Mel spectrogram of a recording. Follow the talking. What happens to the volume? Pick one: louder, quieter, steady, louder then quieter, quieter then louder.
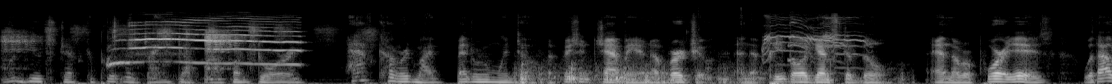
louder.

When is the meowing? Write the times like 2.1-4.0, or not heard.
1.1-3.0, 7.4-8.8.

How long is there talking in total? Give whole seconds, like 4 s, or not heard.
11 s.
